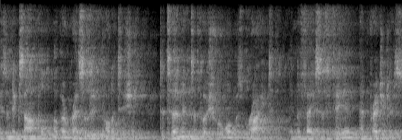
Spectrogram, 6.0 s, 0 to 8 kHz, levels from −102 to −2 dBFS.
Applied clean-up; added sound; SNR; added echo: none; none; none; reverberation time 1.1 s.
